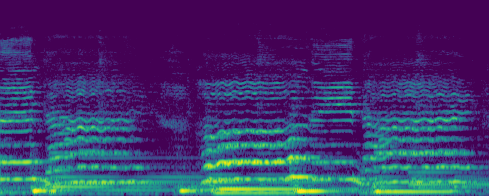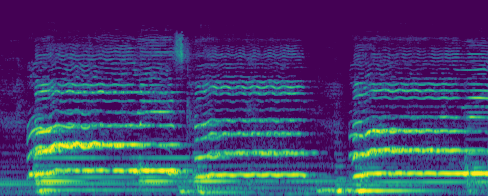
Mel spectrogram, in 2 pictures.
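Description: Music with a singing voice holding long notes, phrase after phrase, over a low bass line.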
